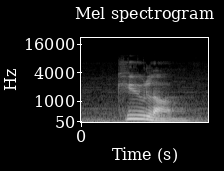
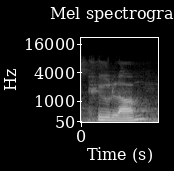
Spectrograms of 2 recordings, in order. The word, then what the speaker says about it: coulomb: coulombs now for coulomb one of the main problems is this B at the end that we do not pronounce coulomb and at the start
